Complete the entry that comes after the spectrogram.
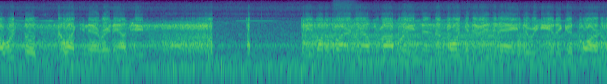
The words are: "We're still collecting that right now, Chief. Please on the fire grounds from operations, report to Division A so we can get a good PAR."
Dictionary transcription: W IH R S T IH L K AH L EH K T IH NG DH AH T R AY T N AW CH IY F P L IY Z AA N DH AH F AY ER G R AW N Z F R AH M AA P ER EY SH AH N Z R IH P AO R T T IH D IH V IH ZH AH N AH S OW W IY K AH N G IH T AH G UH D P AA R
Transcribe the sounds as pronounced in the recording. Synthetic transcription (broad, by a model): W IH R S T IH L K AH L EH K T IH NG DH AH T R AY T N AW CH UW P IY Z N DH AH F AY ER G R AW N F R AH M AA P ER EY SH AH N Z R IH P AO R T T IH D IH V IH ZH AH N AH S OW W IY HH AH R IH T AH G UH D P AA R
